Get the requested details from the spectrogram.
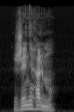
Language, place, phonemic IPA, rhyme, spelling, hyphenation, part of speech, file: French, Paris, /ʒe.ne.ʁal.mɑ̃/, -ɑ̃, généralement, gé‧né‧rale‧ment, adverb, Fr-généralement.ogg
- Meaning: generally, in general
